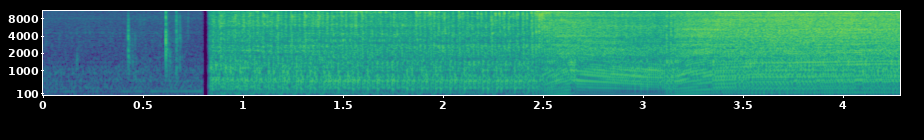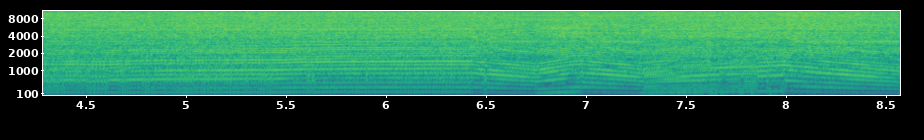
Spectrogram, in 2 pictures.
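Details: Late-model Homelite Super 2 chainsaw after carburetor-mounted oil pump servicing, test run: fires up and holds a steady high-pitched run with a couple of throttle blips, clean and even; normal running.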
